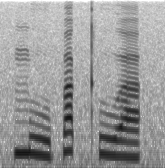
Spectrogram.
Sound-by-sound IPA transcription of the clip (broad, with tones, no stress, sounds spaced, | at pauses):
m uː˨˩ p a˥˩ k̚ tʰ u˧ a̯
